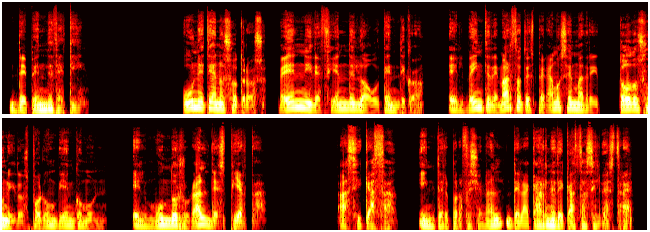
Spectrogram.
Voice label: spanish political ads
